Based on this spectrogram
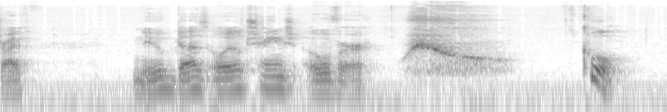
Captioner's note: whew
